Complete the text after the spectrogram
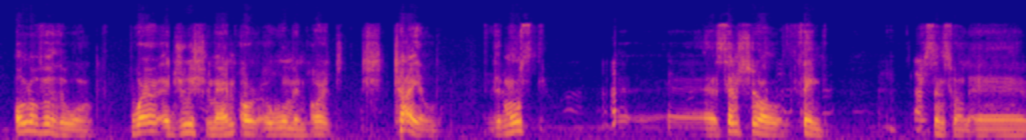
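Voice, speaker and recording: A man with an Israeli accent talks at a very slow pace and fairly high pitch, leaving long, frequent pauses. His intonation is lively, and his loudness swings widely. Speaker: ex-soldier. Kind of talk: heated debate. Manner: halting.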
